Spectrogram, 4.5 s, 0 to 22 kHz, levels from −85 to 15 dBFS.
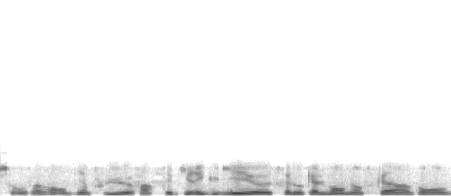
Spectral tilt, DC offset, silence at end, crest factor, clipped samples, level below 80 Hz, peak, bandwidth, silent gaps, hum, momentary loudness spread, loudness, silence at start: -7.5 dB/octave; under 0.1%; 0 s; 16 dB; under 0.1%; under -90 dBFS; -10 dBFS; 3.7 kHz; none; none; 11 LU; -25 LUFS; 0 s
